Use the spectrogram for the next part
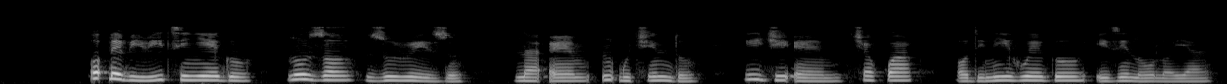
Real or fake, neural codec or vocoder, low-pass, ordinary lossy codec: real; none; 7.2 kHz; MP3, 24 kbps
